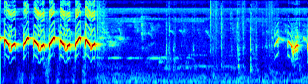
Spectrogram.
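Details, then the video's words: A long-tailed shrike sings its daily song, a run of about seven rapid up-and-down whistled notes, then a long pause with low background hum before a couple of scratchy notes return. "Kicau harian Pentet matahari?"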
